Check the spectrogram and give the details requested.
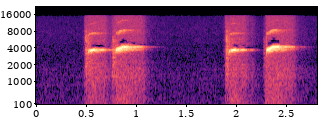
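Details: Double-collared seedeater (Sporophila caerulescens), song.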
